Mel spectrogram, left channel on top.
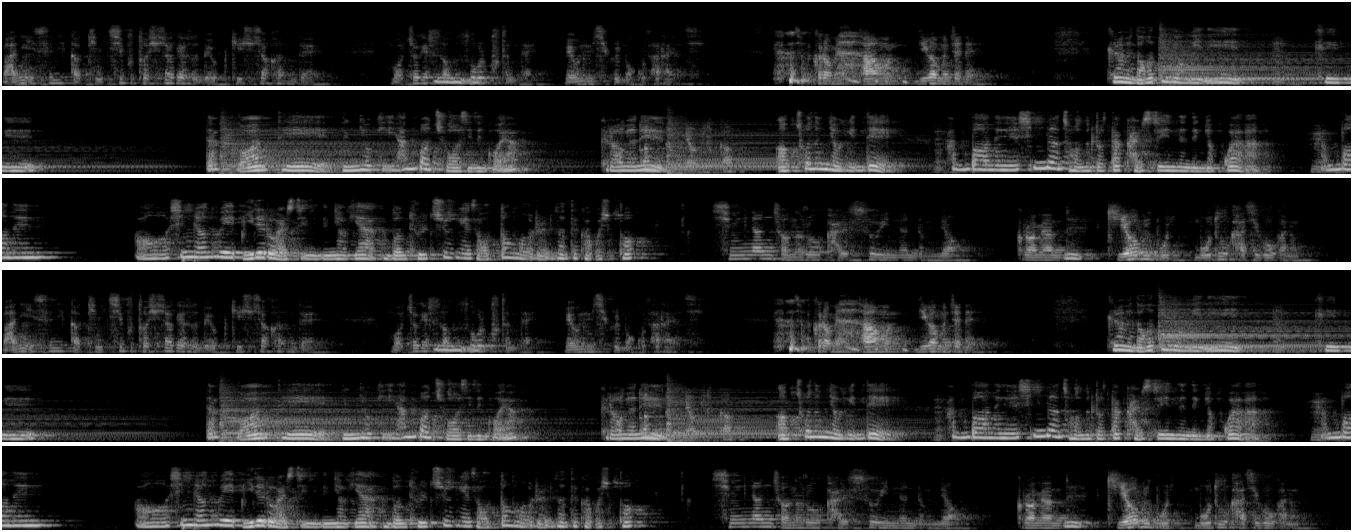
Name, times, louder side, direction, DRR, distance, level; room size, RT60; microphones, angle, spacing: voice 1, 0.0-3.2 3.9-5.3 5.6-7.0 8.1-9.8 12.7-12.9 19.6-20.8 22.8-22.9 26.6-26.8 34.1-36.6 37.1-40.0, equal, 15° right, 2 dB, 1.7 m, -34 dB
voice 2, 4.3-4.8 7.7-8.0 8.4-8.6 10.5-10.8 11.0-12.4 13.1-13.8 15.5-18.7 19.5-20.1 21.2-22.4 22.9-26.1 26.7-27.4 28.3-33.3 37.6-37.8, equal, 5° left, -1 dB, 0.9 m, -24 dB
sound 1, 11.6-15.1 15.7-19.4 20.1-22.8, right 1 dB, 45° right, 5.5 m, -38 dB
22.0 x 21.0 x 2.6 m, 0.80 s
head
